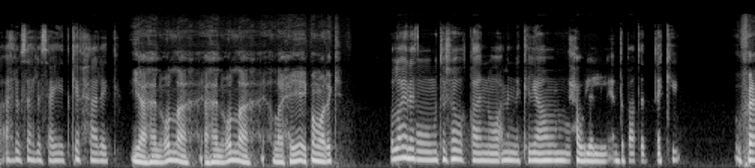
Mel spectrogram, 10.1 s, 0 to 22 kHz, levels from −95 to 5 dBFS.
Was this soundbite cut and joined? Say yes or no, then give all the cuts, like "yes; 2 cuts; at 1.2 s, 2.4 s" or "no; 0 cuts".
yes; 5 cuts; at 2.7 s, 4.1 s, 5.5 s, 6.7 s, 7.6 s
